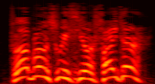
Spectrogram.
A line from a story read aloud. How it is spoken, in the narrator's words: Isolde shouted across the room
